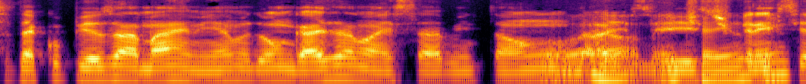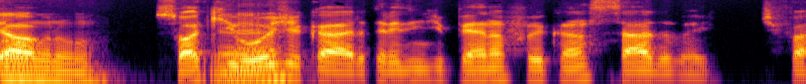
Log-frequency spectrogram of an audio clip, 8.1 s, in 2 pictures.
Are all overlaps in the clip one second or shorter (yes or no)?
no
